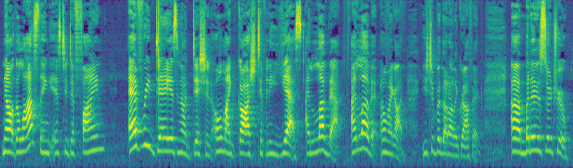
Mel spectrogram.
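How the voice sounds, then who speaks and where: A woman with a raspy voice, chatting casually and encouragingly to viewers on a live stream from home. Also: on the high side, moderate pace, fairly bright tone. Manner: chatty and encouraging, many fillers. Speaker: live-stream host and business coach.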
